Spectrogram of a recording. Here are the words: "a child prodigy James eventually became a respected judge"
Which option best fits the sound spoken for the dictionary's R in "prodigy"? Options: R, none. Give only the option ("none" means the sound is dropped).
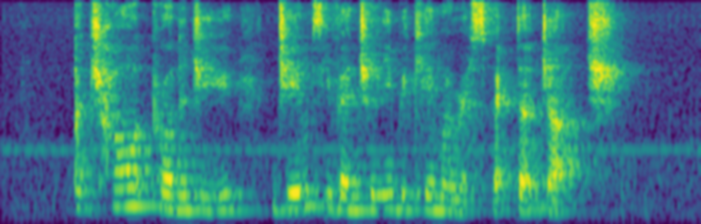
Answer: R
